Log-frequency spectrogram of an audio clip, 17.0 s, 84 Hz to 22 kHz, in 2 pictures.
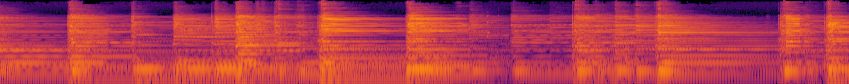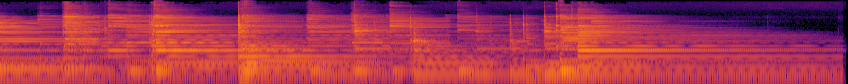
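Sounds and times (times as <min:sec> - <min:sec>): acoustic guitar strumming chords: 0:00.0 - 0:16.9.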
